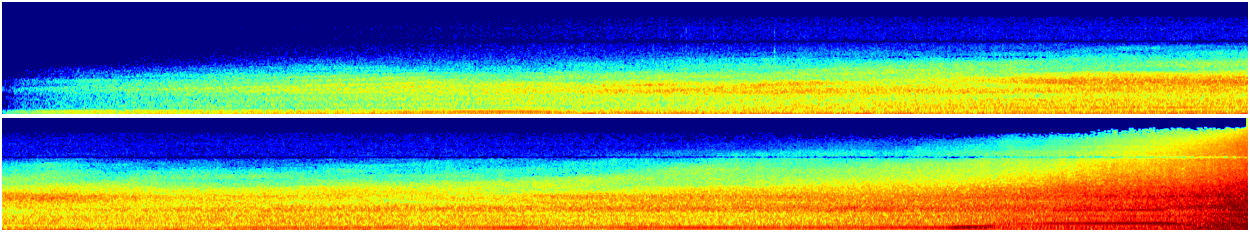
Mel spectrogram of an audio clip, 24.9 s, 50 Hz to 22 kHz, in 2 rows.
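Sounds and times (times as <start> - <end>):
GMC Savana truck passing by fast revving: 18.8 - 24.9.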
